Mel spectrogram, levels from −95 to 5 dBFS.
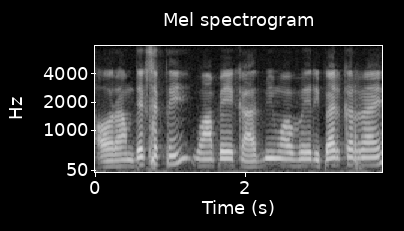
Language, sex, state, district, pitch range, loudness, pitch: Hindi, male, Delhi, New Delhi, 155-175 Hz, -18 LUFS, 160 Hz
